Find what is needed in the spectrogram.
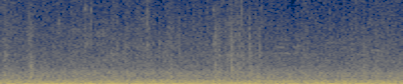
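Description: Safari minibus on the move, heard from inside the cabin: a steady low engine and road rumble.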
